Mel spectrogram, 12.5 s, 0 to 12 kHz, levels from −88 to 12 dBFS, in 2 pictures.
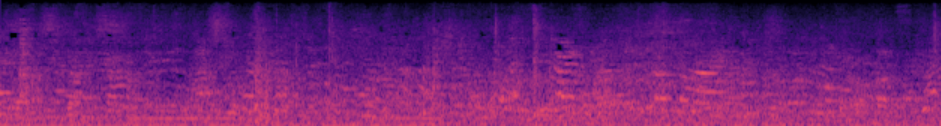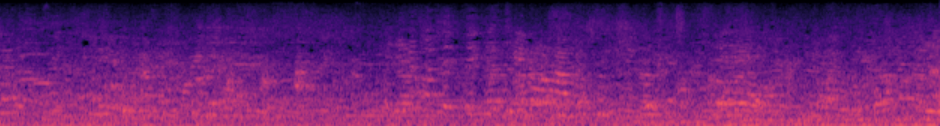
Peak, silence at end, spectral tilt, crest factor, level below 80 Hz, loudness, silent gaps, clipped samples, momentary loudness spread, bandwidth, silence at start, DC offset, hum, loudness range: -12 dBFS; 0 s; -5.5 dB/octave; 16 dB; -36 dBFS; -30 LUFS; none; under 0.1%; 4 LU; 11.5 kHz; 0 s; under 0.1%; none; 2 LU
